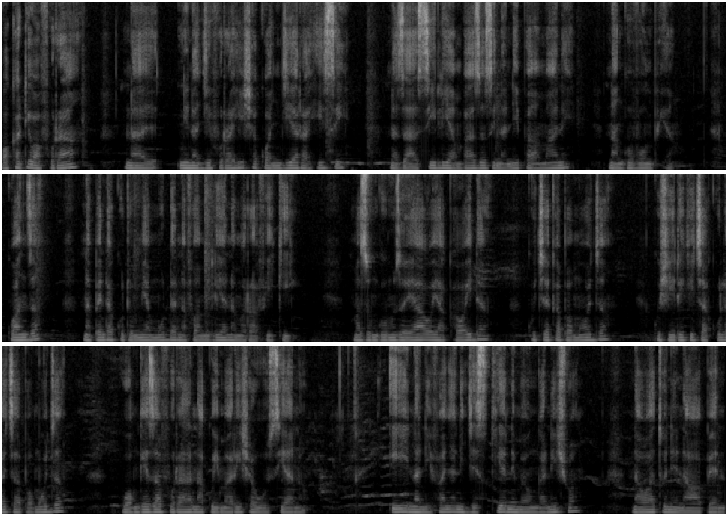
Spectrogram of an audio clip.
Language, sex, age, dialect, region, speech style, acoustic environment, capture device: Swahili, male, 25-34, Kenya - Nairobi Sheng-influenced, Kenya, focused, silence; nature, mobile / Linux / Chrome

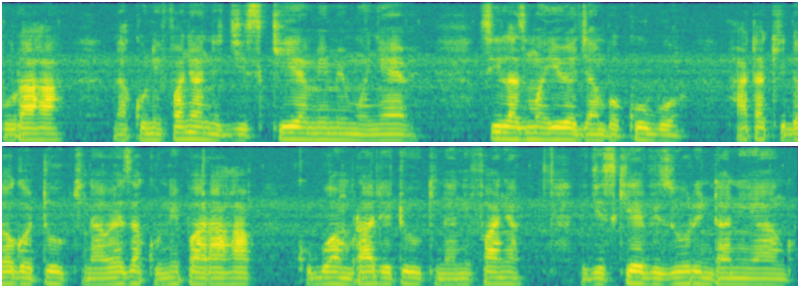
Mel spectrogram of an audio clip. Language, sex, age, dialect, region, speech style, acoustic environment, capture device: Swahili, male, 25-34, Kenya - Nairobi Sheng-influenced, Kenya, relaxed, silence, desktop / Windows / Chrome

